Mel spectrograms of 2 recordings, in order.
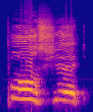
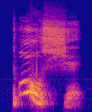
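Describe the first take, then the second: First: Louder repeat of the scoff; loud dismissive yell; emphatic shout. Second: High, loud scoff of rejection; loud dismissive yell; emphatic shout. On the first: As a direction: hammer the word home. Rejecting a fan opinion again. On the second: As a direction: shout it down like nonsense. Rejecting a fan opinion. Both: Real, not acted.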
